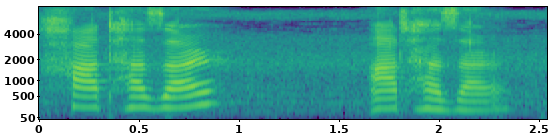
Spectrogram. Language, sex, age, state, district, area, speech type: Assamese, female, 18-30, Assam, Nagaon, rural, spontaneous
